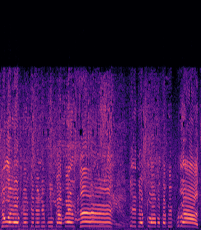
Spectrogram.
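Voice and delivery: high, fast, rising hype commentary; fighting game announcer. Acted. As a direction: call the teamfight at full hype. Rising live play-by-play on teamfight.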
